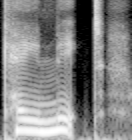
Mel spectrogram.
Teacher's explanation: it was once pronounced K nit with that hard k sound but as the language softened the K quietly disappeared but why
